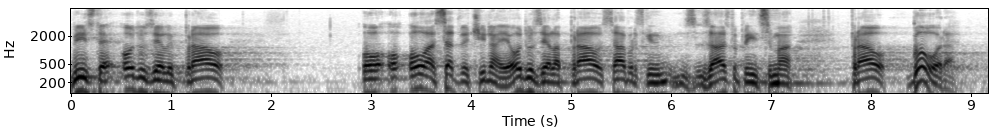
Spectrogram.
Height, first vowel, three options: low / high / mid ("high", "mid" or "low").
high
